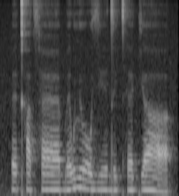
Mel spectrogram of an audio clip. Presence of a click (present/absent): absent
